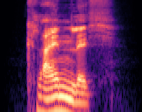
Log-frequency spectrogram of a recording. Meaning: petty, small-minded
- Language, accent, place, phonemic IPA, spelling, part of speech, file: German, Germany, Berlin, /ˈklaɪ̯nlɪç/, kleinlich, adjective, De-kleinlich.ogg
